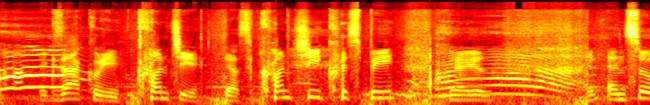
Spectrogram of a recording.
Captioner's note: crunchy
